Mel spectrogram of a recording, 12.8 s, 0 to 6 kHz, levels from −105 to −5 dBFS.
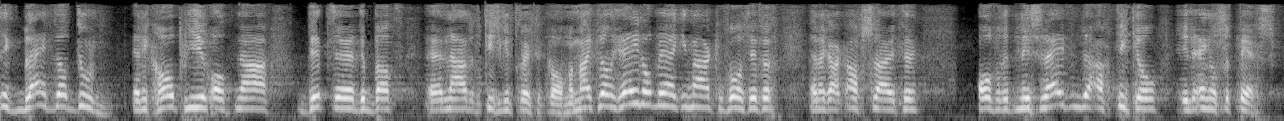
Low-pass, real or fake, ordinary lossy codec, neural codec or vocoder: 5.4 kHz; fake; AAC, 24 kbps; codec, 44.1 kHz, 3.4 kbps, Pupu-Codec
